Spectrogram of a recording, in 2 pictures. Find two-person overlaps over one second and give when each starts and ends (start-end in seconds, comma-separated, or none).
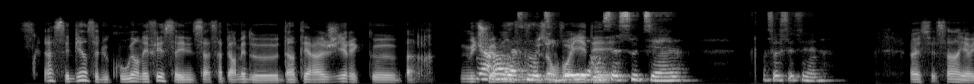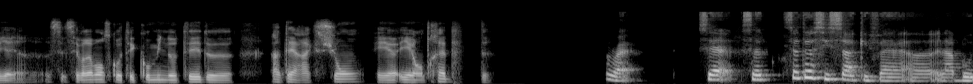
4.8-6.2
